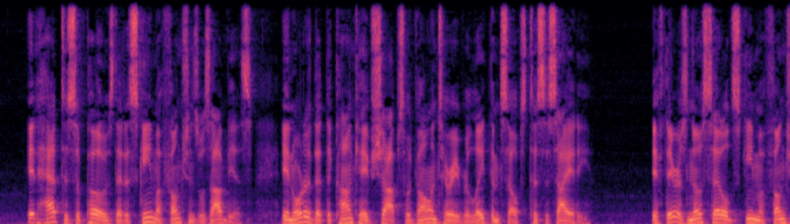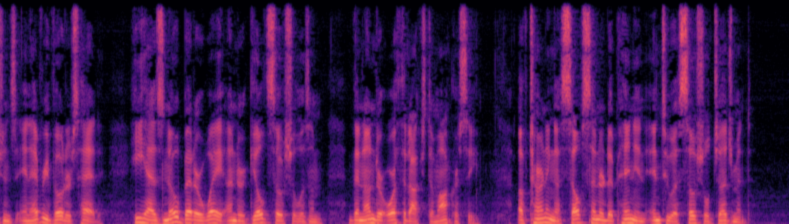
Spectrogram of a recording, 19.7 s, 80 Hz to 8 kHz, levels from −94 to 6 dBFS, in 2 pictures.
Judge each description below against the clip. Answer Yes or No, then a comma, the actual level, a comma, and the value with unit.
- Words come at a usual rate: Yes, average, 175 wpm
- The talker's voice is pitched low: Yes, low, 115 Hz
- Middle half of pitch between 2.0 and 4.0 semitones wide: No, average, 4.6 semitones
